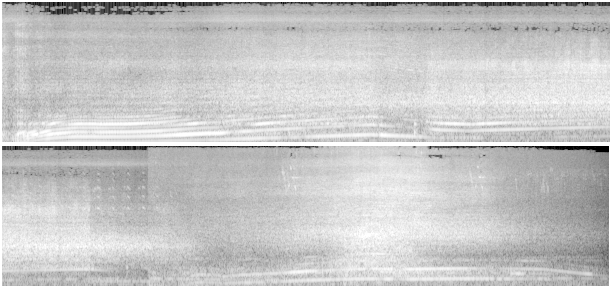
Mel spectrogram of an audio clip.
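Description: Mazda Roadster (ND) four-cylinder engine through a Rowen stainless rear muffler, pulling away from a stop and accelerating hard. The exhaust note climbs in pitch, drops at each of two upshifts and climbs again. It swells loudest late on, then fades out.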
